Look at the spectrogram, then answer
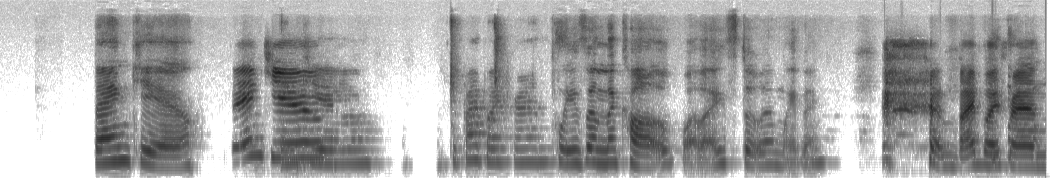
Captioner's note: laughter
